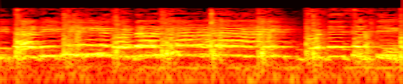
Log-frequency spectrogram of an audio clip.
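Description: A group of women singing together while clapping their hands in time, the claps sharp against the held sung notes. The singing and clapping break off briefly about three seconds in, then carry on.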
